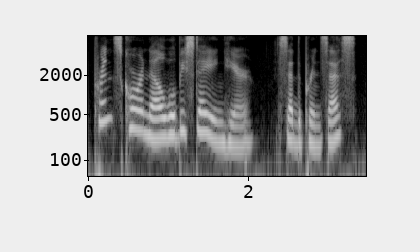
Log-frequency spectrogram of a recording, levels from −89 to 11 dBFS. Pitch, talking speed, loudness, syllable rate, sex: 235 Hz, 155 wpm, -17 LUFS, 4.7 syllables/s, female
